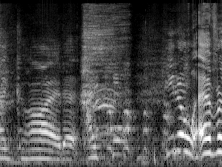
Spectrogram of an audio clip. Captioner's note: laughs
